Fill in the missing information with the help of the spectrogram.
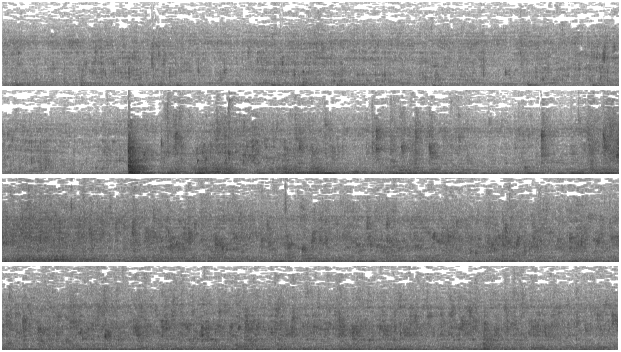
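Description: Water pouring and splashing into a sink as hot cooking water is drained from a pan of instant noodles and the noodles are rinsed with cold water. A sharp clank comes about five and a half seconds in, and the splashing is louder and steadier after it.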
